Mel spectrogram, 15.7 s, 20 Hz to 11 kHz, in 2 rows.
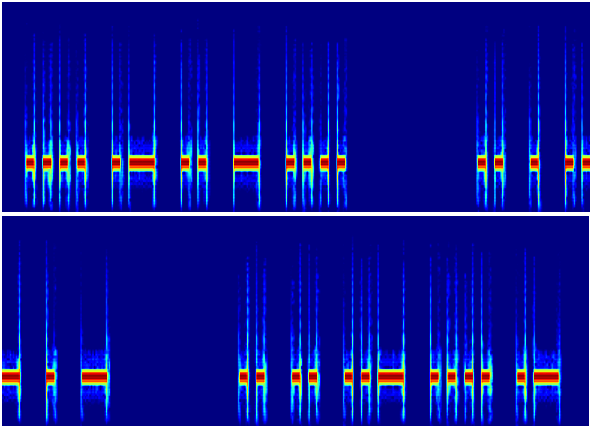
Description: Morse code, heard as a keyed tone, about 10 wpm, 800 Hz. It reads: HAITH IEAET IIUHA
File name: LEZIONI / 2 UHDN / 2 UH 10wpm 1714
